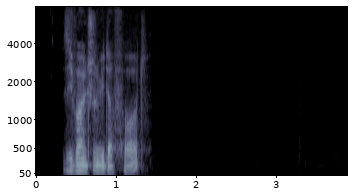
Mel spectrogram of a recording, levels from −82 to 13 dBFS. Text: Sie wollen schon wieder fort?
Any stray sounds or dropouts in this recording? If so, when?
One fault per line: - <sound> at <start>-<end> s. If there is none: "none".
none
